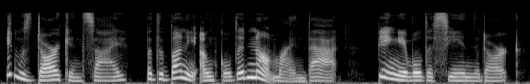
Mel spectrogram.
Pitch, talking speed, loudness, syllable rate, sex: 205 Hz, 215 wpm, -16 LUFS, 5.4 syllables/s, female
